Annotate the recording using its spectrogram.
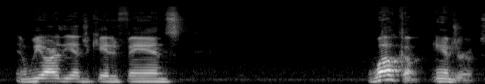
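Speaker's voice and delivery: subdued, flat, low-energy delivery. Speaker welcoming andrew and the fans, low-energy. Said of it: "sorry for the less than energetic intro".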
